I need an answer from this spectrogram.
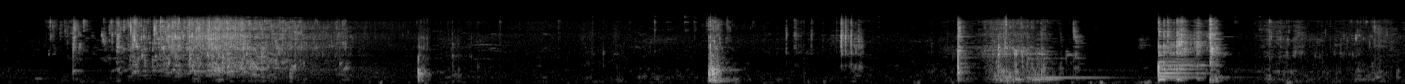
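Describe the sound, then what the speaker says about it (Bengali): Cut chalta fruit pieces rinsed with water in a bowl for pickle: a longer splashing wash at the start, then scattered drips, trickles and clinks of wet pieces, fairly close, with no talk. "এবারে ধুয়ে নেব জল দিয়ে একটু"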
